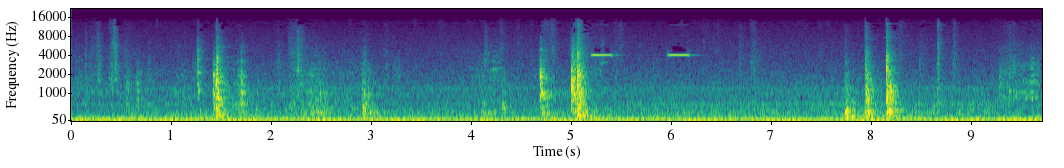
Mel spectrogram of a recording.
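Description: Metal mesh basket scraping and clattering into a countertop air fryer oven, with its door shutting in a sharp clack about five seconds in. Two short high electronic beeps follow as the oven is set and switched on, then a couple more clicks near the end.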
